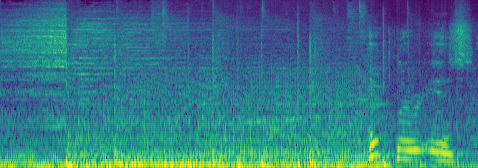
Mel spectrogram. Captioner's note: motors roaring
